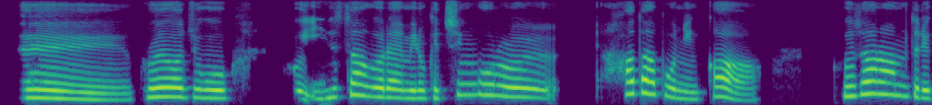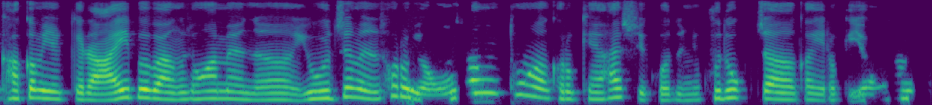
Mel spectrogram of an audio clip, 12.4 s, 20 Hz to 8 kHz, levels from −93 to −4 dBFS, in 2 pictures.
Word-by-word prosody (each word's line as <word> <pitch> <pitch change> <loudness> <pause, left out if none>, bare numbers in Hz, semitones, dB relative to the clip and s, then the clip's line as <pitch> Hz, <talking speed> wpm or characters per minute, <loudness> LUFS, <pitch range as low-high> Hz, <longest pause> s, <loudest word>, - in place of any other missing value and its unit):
네. 200 -6 +2
그래 255 +2 +5
가지고 240 -3 +3 0.4
그 425 - -3
인스타그램 250 -1 +1
이렇게 220 +1 0
친구를 270 -3 +1 0.4
하다 345 0 +6
보니까 215 - -1 0.5
그 280 0 -1
사람들이 320 -7 +3
가끔 225 +1 0
이렇게 195 -3 -2
라이브 205 +8 +4
방송하면은 190 -3 -2
요즘은 215 +2 0
서로 260 +1 0
영상 215 - -3
통화 290 -7 -2
그렇게 200 -1 -7
할 235 +6 -2
수 245 -7 -12
있거든요. 170 0 -9
구독자가 210 -4 -2
이렇게 170 0 -11
영상 185 +6 -9
220 Hz, 330 characters per minute, -23 LUFS, 190-255 Hz, 0.5 s, 하다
